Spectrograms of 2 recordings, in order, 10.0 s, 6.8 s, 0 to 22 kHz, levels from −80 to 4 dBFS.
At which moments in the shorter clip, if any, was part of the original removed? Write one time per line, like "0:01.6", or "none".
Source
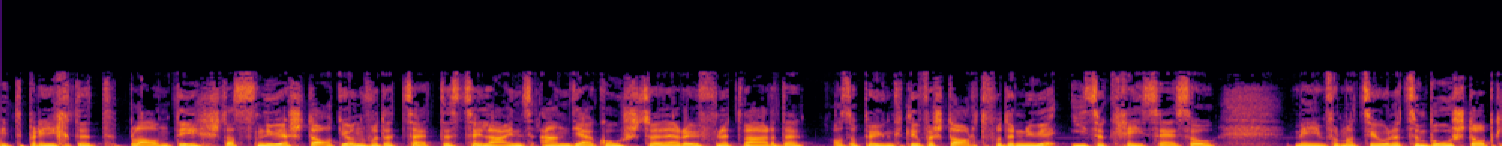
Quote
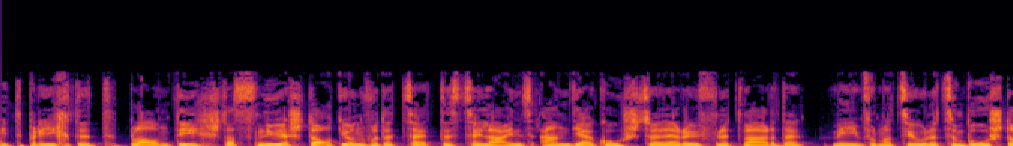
0:05.5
